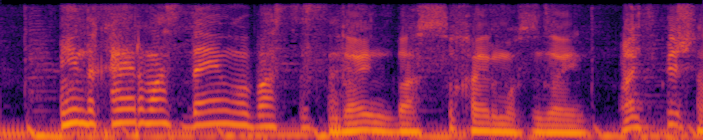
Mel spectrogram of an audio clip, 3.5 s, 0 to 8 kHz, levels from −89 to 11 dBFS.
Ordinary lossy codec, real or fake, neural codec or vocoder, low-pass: none; real; none; 7.2 kHz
